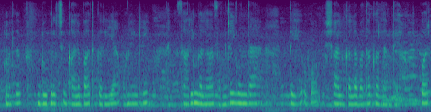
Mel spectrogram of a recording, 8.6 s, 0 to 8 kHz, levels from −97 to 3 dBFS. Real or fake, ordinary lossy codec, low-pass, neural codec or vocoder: real; none; none; none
